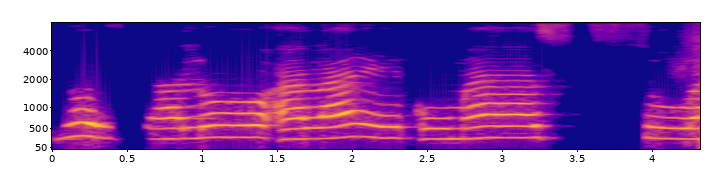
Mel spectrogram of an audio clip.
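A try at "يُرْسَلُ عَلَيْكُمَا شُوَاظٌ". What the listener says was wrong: Suwazun. Ya, di sininya nggak ada yang panjang nih. Yursalu alaikuma syuwazun. Ayo.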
